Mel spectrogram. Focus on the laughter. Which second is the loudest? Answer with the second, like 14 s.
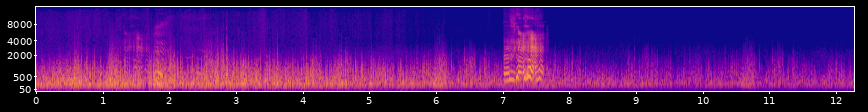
7 s.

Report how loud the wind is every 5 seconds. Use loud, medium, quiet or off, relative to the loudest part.
loud, medium, quiet.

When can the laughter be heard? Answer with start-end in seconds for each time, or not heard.
1.1-2.6, 7.0-7.7.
